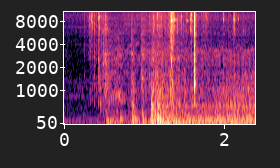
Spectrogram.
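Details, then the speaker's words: Diesel vehicle, cold morning start after replacing slow-heating glow plugs: cranks briefly, catches quickly and settles into a steady, even low idle without stumbling; normal cold start. "and we start up nice and smooth"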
